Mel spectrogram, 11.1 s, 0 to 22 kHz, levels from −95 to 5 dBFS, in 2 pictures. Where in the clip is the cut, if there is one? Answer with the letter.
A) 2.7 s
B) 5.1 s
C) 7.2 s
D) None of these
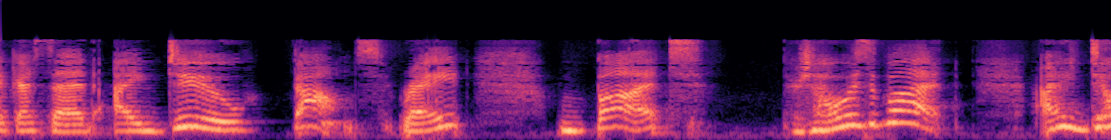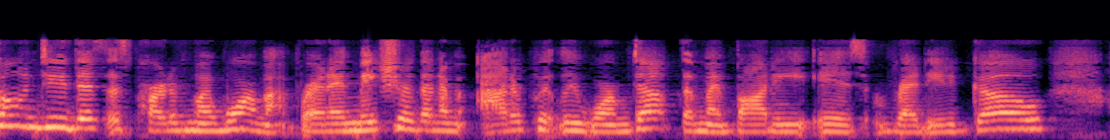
D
